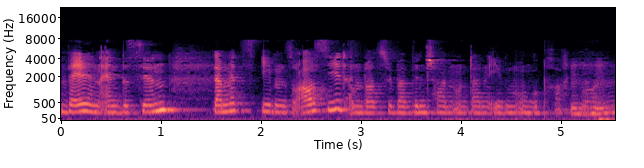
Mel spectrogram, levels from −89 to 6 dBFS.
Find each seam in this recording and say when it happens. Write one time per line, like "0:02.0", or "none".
0:01.5
0:02.9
